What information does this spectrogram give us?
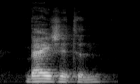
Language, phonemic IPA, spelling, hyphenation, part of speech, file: Dutch, /ˈbɛi̯ˌzɪ.tə(n)/, bijzitten, bij‧zit‧ten, verb / noun, Nl-bijzitten.ogg
- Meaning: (verb) 1. to sit along, to sit nearby 2. to attend 3. to be a concubine; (noun) plural of bijzit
